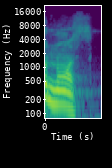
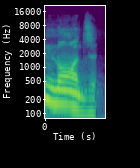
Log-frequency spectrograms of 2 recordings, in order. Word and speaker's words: nose: একে অনেকেই ভুল করে উচ্চারণ করছো নস, বাট এটা সম্পূর্ণ ভুল। এর উচ্চারণটা হবে নজ।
